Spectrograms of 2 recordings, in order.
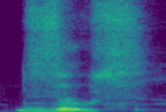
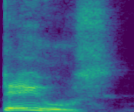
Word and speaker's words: Zeus: When you say the Greek god Zeus is not pronounced with a Z, they pronounced it with a D. It would have been more like Deus. It wouldn't have been Zeus.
